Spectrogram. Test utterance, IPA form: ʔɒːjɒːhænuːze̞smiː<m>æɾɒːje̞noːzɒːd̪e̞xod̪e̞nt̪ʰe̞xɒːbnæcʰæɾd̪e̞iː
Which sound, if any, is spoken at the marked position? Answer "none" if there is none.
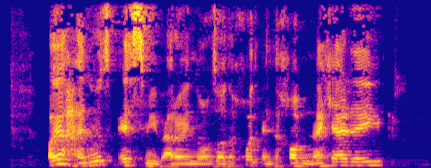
b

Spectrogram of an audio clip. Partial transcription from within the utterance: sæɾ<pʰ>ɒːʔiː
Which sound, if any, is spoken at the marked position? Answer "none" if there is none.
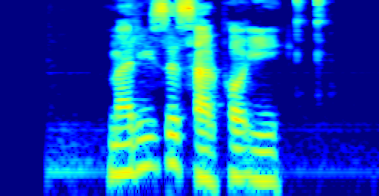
pʰ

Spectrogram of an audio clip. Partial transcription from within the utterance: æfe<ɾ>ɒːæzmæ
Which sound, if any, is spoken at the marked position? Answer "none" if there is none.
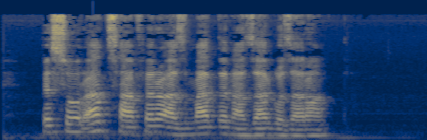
ɾ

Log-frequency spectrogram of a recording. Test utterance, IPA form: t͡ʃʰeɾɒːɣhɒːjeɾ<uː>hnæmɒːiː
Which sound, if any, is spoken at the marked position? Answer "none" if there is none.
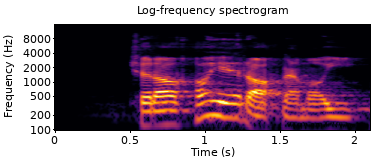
ɒː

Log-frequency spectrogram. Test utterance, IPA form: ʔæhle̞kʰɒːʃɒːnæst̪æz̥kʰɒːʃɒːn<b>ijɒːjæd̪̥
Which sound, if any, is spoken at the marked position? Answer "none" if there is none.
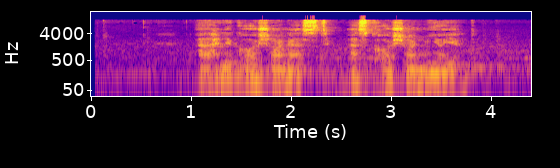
m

